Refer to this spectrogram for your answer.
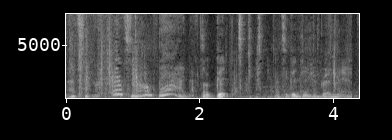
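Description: An excitable man in his thirties hosts a casual, joking home vlog. His pitch swings around a lot, and there is light noise with small clicks behind him, picked up across a table. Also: unhurried. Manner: excitable, playful. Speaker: challenge video host. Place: small home room, indoors. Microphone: camera across a table.

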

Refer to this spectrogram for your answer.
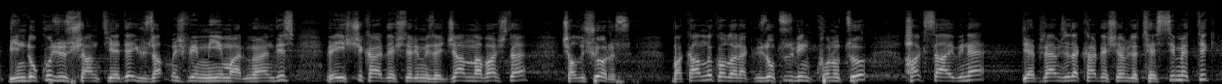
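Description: A man speaking formally from the floor of parliament, reciting figures in a measured way. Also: on the high side, bright, forceful tone. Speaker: party group deputy chair. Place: parliament general assembly hall. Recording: long reverb of a large chamber.

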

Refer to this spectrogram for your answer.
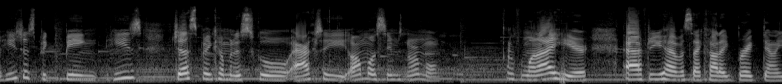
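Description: A woman streamer plays through a game, reading dialogue aloud in a casual, offhand way and dropping the odd curse. Game music plays clearly behind her. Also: mid-range voice, rough recording. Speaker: gaming streamer. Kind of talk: let's-play commentary, reading game text aloud.

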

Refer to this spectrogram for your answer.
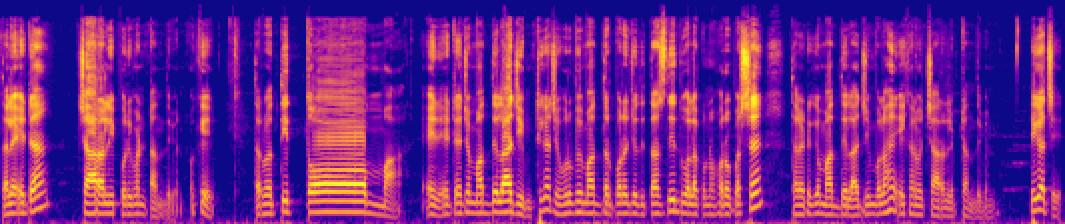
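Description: A man teaching Quran reading, with quick explanations between slow chanted verses. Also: mid-range voice, no room sound. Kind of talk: Quran recitation lesson.

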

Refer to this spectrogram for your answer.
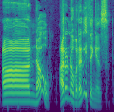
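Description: Innocent, clueless blob creature, played by a man, high chirpy voice, bright tone. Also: huge pitch swings, normal speed, no room sound, heavily acted. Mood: curious. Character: newborn talking ooze, cheerful and clueless.

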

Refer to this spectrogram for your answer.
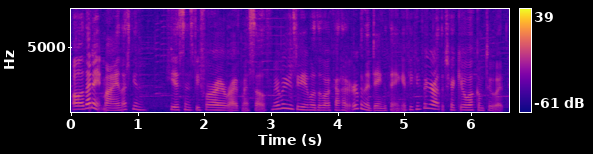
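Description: A woman's voice: mid-range voice, animated, rapid-fire, close to an everyday voice. A woman voicing a cheerful, easygoing drifter man with a folksy drawl.

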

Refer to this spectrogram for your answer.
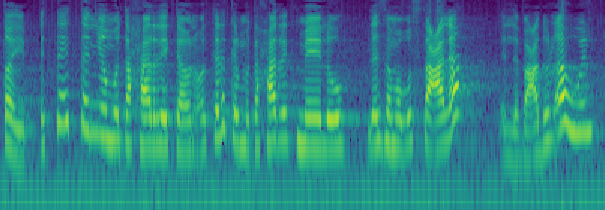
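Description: A woman teacher with an Egyptian Arabic accent leads children through an exam review. She works step by step, asks questions and answers them herself, and recites verses slowly. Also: fairly high pitch, lively intonation, long reverb tail. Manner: recites verses in a slow, drawn-out way.

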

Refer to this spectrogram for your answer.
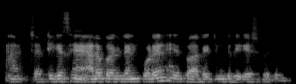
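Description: A man's voice: medium pitch, flat delivery, very fast, no echo. A man teaching an online Quran reading class, patiently correcting his students' pronunciation one syllable at a time. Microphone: online call.

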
